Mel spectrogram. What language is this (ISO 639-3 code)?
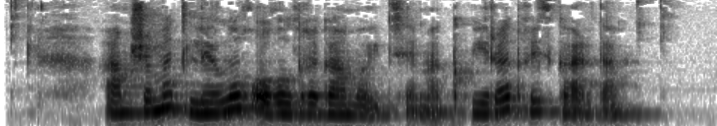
kat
